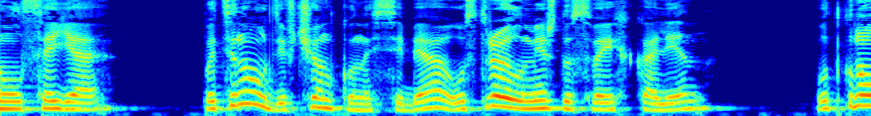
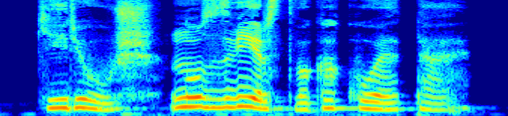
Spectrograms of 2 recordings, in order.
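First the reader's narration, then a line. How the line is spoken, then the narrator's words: Sigh. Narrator (Russian): вздохнула Леська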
